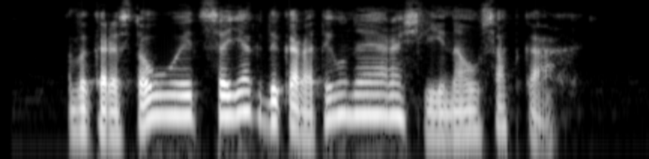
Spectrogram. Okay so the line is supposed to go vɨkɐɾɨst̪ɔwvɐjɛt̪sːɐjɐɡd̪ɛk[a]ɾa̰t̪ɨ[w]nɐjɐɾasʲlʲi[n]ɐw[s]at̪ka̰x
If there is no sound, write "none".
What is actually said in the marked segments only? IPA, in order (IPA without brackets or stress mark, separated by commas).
ɐ, w, n, s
